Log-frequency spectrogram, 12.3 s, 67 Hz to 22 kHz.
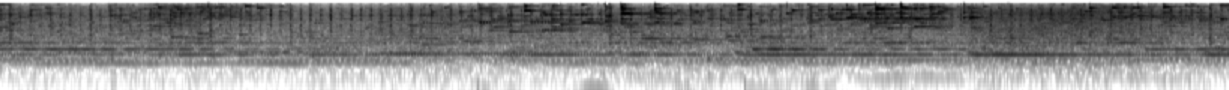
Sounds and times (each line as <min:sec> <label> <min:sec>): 0:00.0 bells 0:12.2
0:00.0 clock 0:12.2
0:00.0 wind chimes 0:12.2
